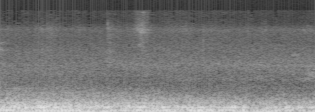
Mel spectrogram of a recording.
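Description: Continuous low rumble of thunder during a heavy rainstorm over Makati, a loud, steady roll of deep sound without clear breaks or voices.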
